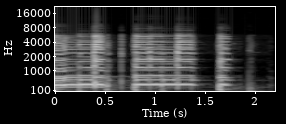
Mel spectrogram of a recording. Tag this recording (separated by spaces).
108 bpm clean funky g7th guitar strat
